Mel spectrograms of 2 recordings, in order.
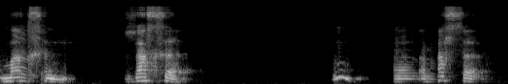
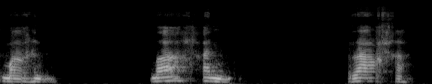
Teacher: So the ch would not be audible.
